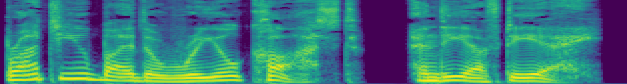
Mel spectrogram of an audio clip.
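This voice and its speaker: A man's voice: medium pitch, big pitch swings, normal speed, a little mellow, no echo, studio quality. A man reading a public service ad in an earnest, persuasive scripted delivery. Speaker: ad announcer.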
